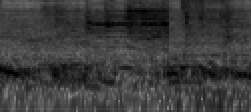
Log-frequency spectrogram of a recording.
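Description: A male HMT Rekdhar pigeon coos close and loud, its low rolling coos repeating in an unbroken run over a steady background hum.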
